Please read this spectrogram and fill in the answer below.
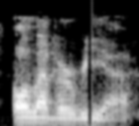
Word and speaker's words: Olaverria: so it's It's Olaverria. Olavarria. Olaverria. You got it. Almost there. You just have to roll the R's a little bit more.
